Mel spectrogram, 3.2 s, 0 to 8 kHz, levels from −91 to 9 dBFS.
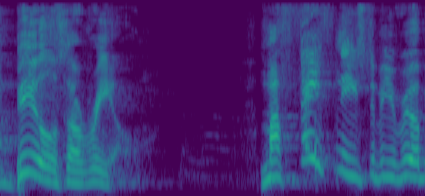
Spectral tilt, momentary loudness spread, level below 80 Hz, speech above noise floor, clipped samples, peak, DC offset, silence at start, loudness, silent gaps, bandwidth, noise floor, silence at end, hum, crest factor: -4 dB/octave; 7 LU; -82 dBFS; 42 dB; under 0.1%; -20 dBFS; under 0.1%; 0 s; -37 LUFS; none; 7.6 kHz; -80 dBFS; 0 s; none; 20 dB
